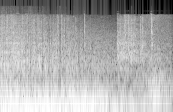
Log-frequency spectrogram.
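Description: A loud, deep boom sound effect that holds for about a second and then slowly fades, with a short burst of hiss about one and a half seconds in.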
